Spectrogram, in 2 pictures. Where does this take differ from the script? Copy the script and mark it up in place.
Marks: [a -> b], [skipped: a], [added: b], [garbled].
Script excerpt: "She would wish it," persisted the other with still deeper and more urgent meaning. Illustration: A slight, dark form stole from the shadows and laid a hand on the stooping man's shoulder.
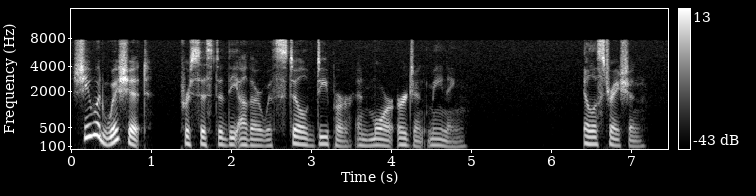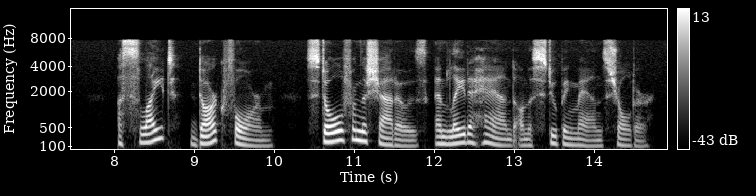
"She would wish it," persisted the other with still deeper and more urgent meaning. Illustration: A slight, dark form stole from the shadows and laid a hand on the stooping man's shoulder.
